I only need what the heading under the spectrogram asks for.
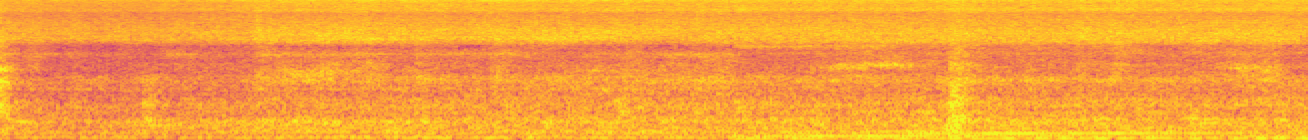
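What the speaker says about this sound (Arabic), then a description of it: "غندير الماء يغلي باش نمرق" Water boils in a hot tagine pot, making a steady, faint, continuous hiss with an occasional soft pop and no voices over it.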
